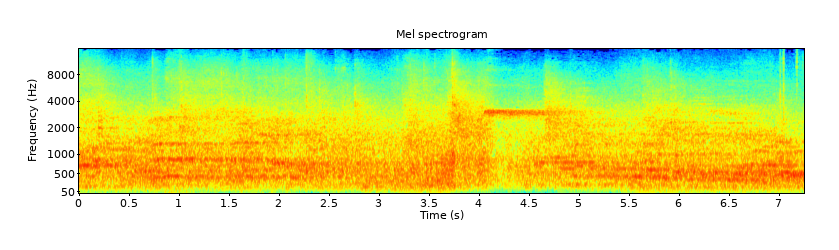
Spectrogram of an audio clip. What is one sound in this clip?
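Spectators chatter and call out in a large echoing rink.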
